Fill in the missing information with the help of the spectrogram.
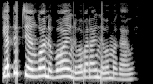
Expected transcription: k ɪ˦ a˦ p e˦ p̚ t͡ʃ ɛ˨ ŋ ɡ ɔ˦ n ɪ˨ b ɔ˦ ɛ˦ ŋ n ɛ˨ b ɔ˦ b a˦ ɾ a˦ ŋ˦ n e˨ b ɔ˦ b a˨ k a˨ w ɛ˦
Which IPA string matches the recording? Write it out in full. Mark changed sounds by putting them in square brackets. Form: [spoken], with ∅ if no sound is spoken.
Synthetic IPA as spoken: k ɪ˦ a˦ [t] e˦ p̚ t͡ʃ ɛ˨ ŋ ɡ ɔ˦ n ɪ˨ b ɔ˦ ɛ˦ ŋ n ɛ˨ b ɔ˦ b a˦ ɾ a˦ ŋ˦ n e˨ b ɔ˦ [m] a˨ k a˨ w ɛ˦

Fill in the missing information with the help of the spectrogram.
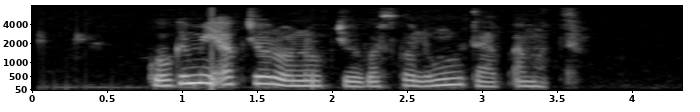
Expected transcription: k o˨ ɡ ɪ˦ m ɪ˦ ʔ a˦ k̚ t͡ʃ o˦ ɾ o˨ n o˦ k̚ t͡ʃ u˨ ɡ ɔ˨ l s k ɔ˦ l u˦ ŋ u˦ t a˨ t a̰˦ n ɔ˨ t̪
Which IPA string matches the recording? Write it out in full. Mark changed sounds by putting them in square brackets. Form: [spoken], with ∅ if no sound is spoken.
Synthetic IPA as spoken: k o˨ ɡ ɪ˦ m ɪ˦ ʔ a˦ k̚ t͡ʃ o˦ ɾ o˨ n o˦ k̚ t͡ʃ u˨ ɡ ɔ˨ [∅] s k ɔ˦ l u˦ ŋ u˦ t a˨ [p] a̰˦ [m] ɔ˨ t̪

